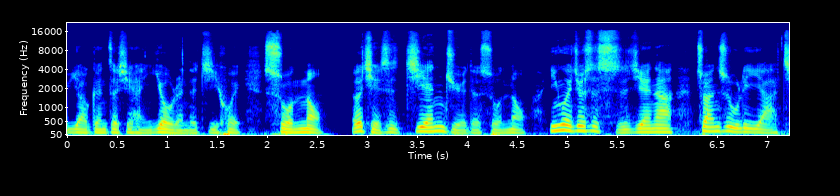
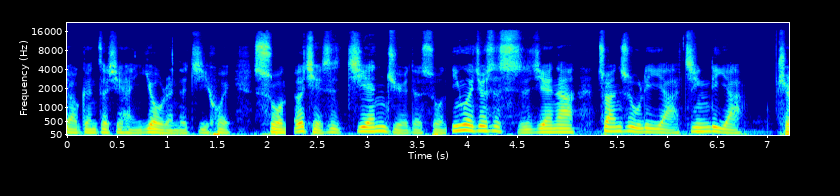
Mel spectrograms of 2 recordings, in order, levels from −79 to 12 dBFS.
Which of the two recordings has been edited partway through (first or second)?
second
